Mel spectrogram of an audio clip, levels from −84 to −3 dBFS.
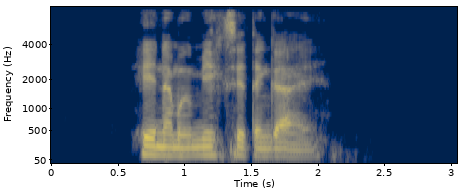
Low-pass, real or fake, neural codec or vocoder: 7.2 kHz; fake; vocoder, 44.1 kHz, 128 mel bands, Pupu-Vocoder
